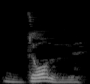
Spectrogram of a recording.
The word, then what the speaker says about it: dem: Then it's the de and the dem, which means they and them respectively. Both of them are pronounced dom, in the major part of Sweden.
